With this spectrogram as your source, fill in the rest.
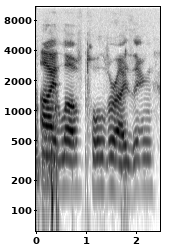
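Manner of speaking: low-pitched British villain voice. Repeating the line into the mic as asked, in an Alan Rickman voice. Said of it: "Do it to the mic".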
